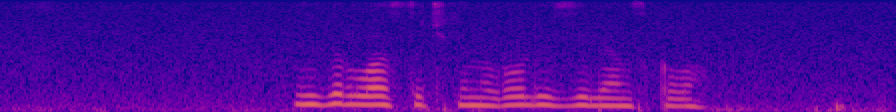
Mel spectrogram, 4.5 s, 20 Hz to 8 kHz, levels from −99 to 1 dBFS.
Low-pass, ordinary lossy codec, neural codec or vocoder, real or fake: none; none; none; real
